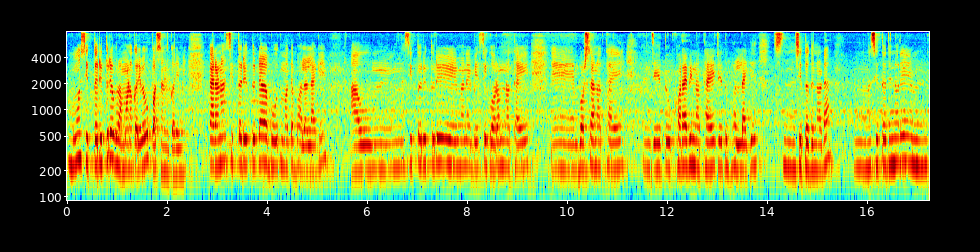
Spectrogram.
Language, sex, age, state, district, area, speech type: Odia, female, 30-45, Odisha, Sundergarh, urban, spontaneous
